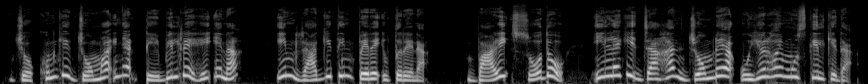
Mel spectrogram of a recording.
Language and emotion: Santali, disgusted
